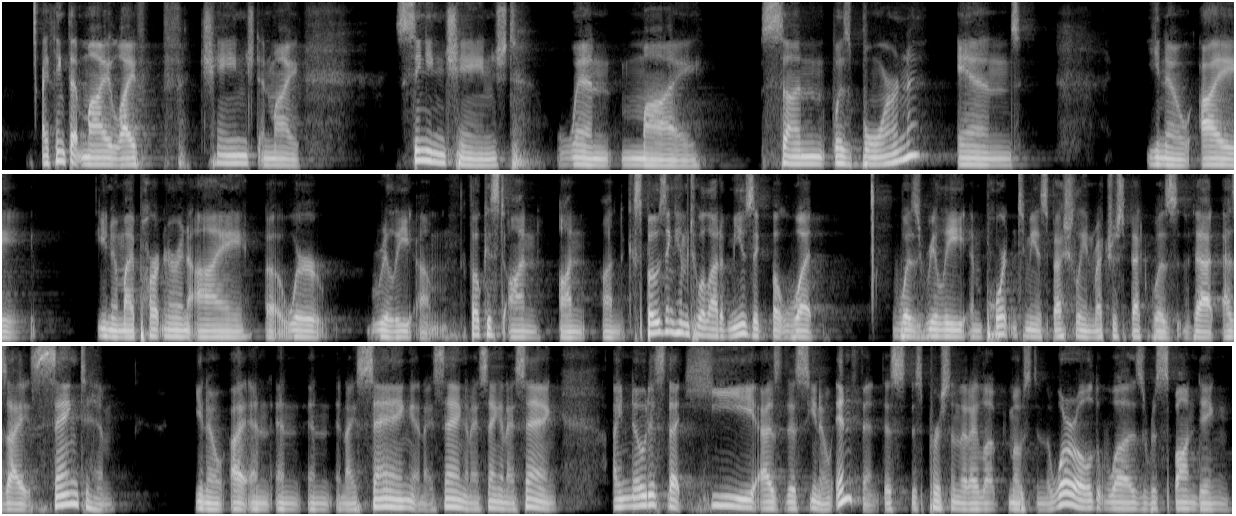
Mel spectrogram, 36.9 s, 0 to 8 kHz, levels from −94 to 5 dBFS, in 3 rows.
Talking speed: 155 wpm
